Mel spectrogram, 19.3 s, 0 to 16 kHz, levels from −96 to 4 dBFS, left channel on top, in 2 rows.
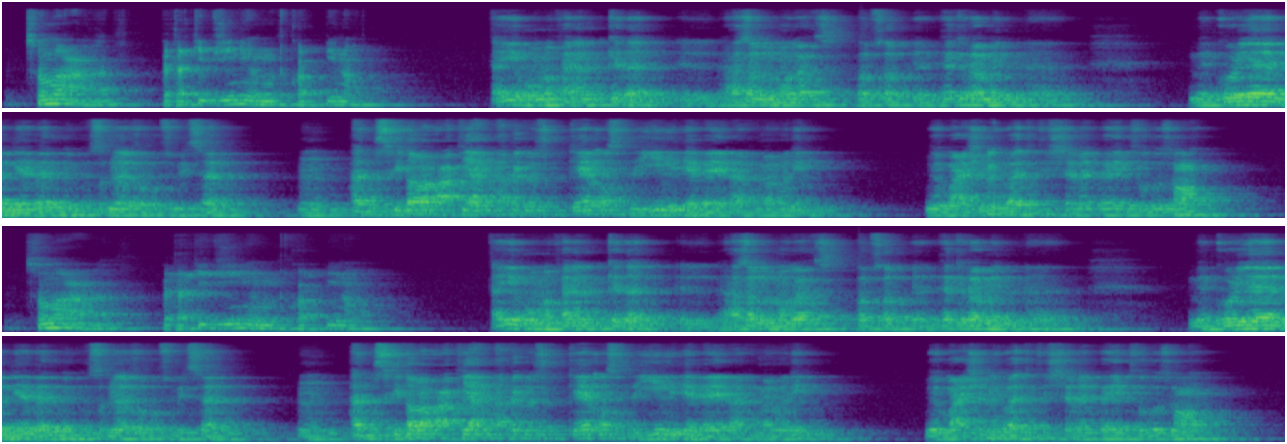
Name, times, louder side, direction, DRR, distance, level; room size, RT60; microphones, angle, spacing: voice 1, 0.2-0.9 1.2-2.7 17.0-17.4 18.4-18.6, left 2 dB, 60° left, 5 dB, 1.7 m, -28 dB
voice 2, 3.7-8.0 8.3-8.4 8.9-11.3 11.8-15.7 16.5-18.4, equal, 75° right, -7 dB, 4.2 m, -26 dB
15.0 x 6.6 x 7.7 m, 0.88 s
head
